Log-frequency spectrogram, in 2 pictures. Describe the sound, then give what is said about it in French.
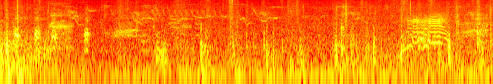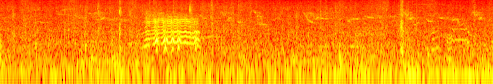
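A lamb bleats twice midway through, each a wavering, quavering cry. A constant noisy background runs underneath with scattered faint clicks. “Petit agneau de Dieu qui enlève les péchés du monde. Il est pas mignon? Tu peux le porter?”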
